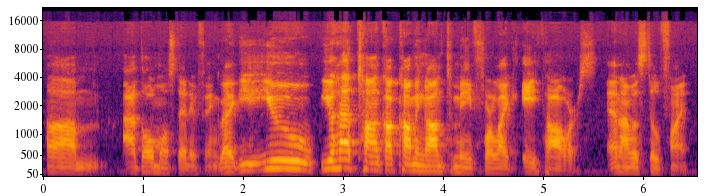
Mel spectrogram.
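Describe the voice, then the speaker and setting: Bright, stammering man in debate. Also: medium pitch, moderate pace. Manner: stammering restarts, animated. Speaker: guest debater. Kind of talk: casual livestream debate.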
